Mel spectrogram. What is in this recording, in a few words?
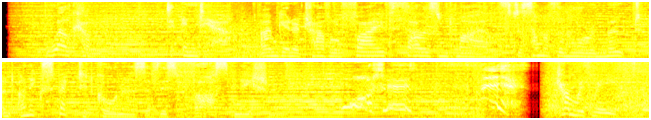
Documentary Reel; Natural Accent: RP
